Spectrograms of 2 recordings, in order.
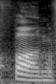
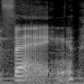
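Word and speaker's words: Feng: of them start to pronounce her name Fun as opposed to Fang.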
